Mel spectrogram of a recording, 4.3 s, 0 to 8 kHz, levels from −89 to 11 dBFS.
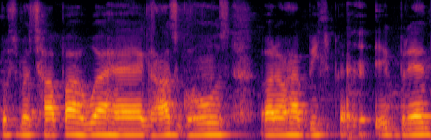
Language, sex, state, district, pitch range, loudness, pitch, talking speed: Hindi, male, Jharkhand, Deoghar, 125-130 Hz, -14 LUFS, 125 Hz, 180 wpm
